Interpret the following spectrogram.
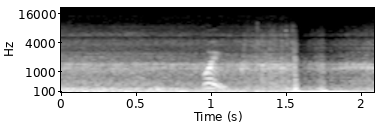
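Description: Yamaha YZF-R15 motorcycle engine running steadily while riding at low speed, with a low wind rumble on the microphone. A louder low thump comes near the end.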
